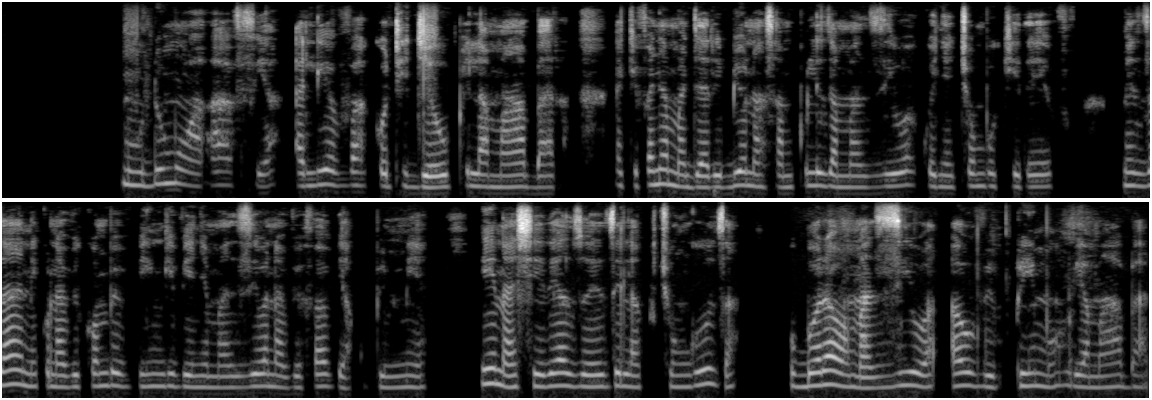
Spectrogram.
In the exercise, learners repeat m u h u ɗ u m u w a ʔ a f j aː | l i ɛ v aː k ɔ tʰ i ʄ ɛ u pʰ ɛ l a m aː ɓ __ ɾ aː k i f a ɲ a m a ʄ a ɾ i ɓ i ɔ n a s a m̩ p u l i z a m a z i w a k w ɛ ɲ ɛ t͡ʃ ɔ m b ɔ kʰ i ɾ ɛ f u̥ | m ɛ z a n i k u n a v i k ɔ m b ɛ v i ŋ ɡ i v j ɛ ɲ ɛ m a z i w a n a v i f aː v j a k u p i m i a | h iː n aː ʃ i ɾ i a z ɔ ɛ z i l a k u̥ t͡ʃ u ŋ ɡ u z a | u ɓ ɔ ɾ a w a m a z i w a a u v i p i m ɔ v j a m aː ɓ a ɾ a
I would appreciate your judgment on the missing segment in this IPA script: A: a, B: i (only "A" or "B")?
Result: A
